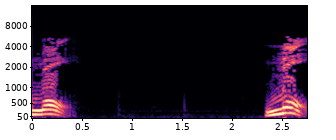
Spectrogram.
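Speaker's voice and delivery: me stressed heavily both times. Reading a scripture passage aloud to listeners, stressing the word me. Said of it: "emphasizing the word me".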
